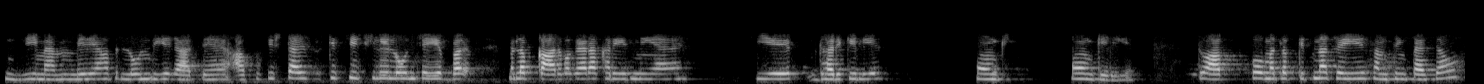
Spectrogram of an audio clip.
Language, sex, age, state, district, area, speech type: Hindi, female, 18-30, Madhya Pradesh, Narsinghpur, rural, conversation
